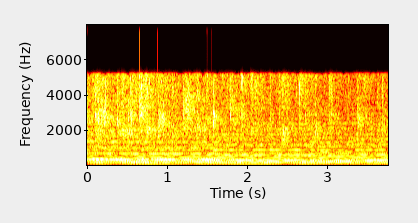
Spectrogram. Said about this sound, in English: We need to celebrate this man. Let's clap for him.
